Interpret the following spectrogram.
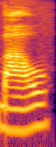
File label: "bhau5", taiwanese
